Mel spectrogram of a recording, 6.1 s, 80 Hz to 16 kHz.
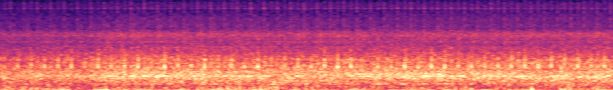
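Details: Massey Ferguson TEA20 tractor four-cylinder after service with new points, oil and oil filter change, oil pressure rising: steady, low, even idle beat with no knocks or rattles, no leaks; normal running.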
